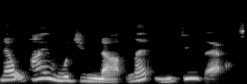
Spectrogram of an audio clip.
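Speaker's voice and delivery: mildly sweet, sing-song creature voice. Voicing a creature that leaps at the player, the speaker uses a slightly sweet voice. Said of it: "a slightly sweet sounding voice".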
